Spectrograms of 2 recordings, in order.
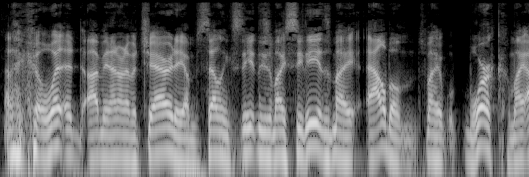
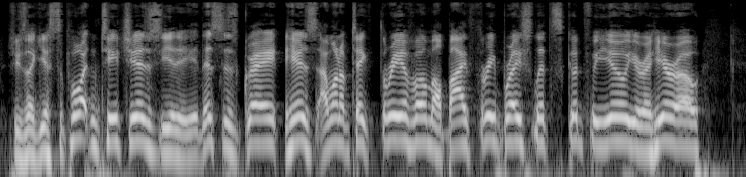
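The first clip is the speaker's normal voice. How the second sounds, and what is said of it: Put-on Boston accent. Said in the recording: “I'm giving her a Boston accent. That's the only accent I can do.”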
